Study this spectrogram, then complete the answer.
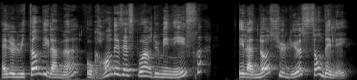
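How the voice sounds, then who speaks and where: Brief: female storyteller reading an old folk tale aloud, expressive and measured, lively pitch.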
